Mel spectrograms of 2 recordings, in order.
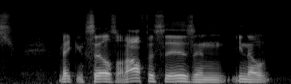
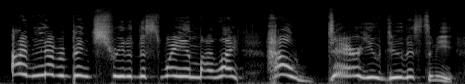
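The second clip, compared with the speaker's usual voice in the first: much higher, louder imitation of an indignant woman yelling; mock outraged shout; 3 dB louder than usual. Indignant visitor being escorted out, mimicked outraged yell. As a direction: play her as offended and shouting at the desk. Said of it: "she gets so mad".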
